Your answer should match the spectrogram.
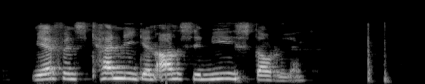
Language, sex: Icelandic, male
